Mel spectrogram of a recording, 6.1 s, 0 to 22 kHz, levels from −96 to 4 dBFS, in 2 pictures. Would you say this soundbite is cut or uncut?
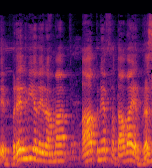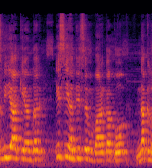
uncut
